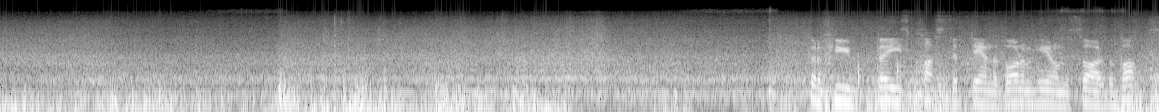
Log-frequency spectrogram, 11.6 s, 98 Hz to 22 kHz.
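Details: Spring buildup at a honey bee hive being inspected, 7-9-22: a continuous low hum with rumbling handling noise, and a person talking over the buzzing during the last few seconds.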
